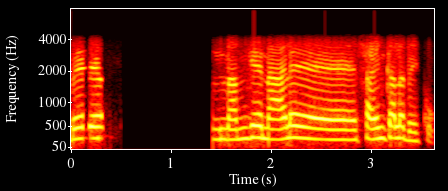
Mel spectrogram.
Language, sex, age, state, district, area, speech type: Kannada, female, 60+, Karnataka, Mandya, rural, conversation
